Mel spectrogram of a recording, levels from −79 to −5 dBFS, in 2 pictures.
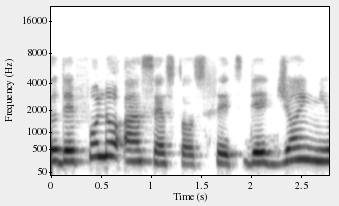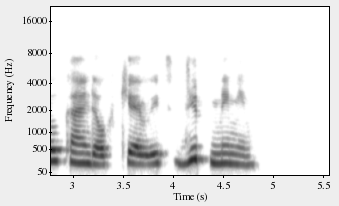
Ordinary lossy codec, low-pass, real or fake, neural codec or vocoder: none; none; fake; codec, 16 kHz, 2 kbps, X-Codec, HuBERT features, trained on general audio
